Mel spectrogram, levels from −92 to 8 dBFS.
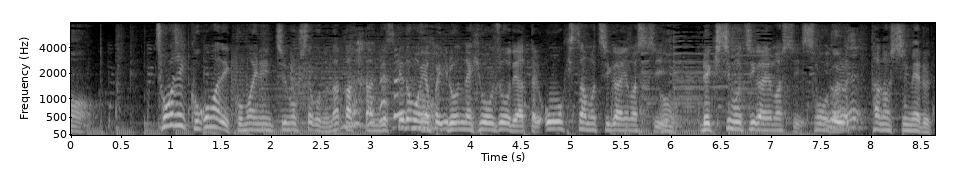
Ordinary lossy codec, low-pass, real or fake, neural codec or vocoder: none; none; real; none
